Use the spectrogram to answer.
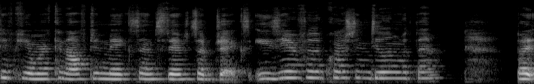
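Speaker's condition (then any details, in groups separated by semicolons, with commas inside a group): Cerebral palsy, athetoid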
